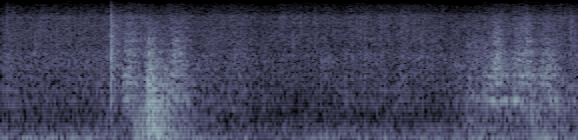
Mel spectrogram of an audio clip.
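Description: Mushrooms cook down in an omelette pan over gentle heat, a low steady sizzle with two louder bursts of hissing and stirring, one near the start and one near the end.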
